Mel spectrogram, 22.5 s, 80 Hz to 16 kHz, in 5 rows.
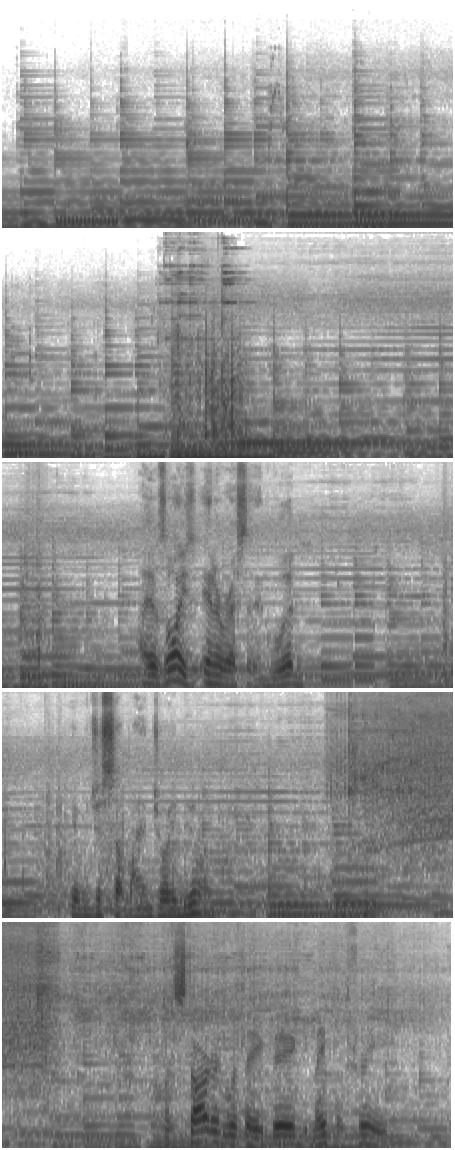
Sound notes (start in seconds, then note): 6.1 tools clanking; 16.4 grinder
